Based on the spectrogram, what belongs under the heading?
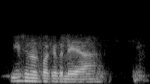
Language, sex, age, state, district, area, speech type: Tamil, male, 18-30, Tamil Nadu, Nagapattinam, rural, conversation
